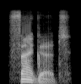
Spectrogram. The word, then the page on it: faggot: British English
